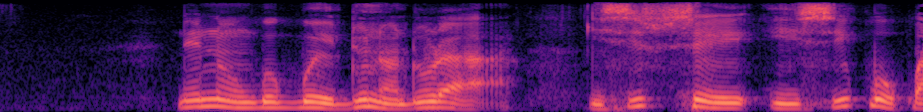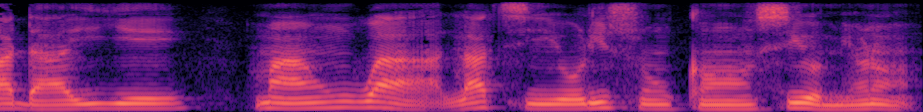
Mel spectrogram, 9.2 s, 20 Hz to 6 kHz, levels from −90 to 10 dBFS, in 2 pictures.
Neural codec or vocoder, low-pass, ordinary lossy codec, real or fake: none; 5.4 kHz; AAC, 32 kbps; real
